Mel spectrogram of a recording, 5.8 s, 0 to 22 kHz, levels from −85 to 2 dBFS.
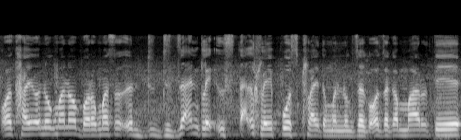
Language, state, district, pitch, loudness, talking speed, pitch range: Kokborok, Tripura, West Tripura, 155 Hz, -15 LUFS, 205 wpm, 150-175 Hz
